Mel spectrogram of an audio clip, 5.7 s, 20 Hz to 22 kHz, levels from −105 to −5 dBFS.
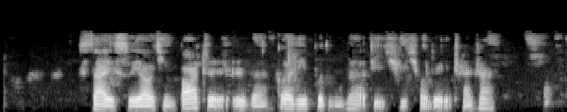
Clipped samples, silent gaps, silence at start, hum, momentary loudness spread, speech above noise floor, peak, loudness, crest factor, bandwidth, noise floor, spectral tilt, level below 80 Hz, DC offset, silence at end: under 0.1%; none; 0.8 s; none; 11 LU; 37 dB; -2 dBFS; -22 LUFS; 20 dB; 7.4 kHz; -59 dBFS; -5 dB/octave; -62 dBFS; under 0.1%; 0.2 s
